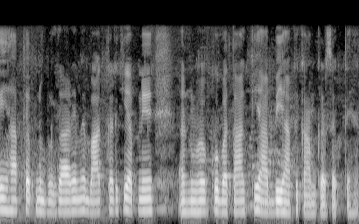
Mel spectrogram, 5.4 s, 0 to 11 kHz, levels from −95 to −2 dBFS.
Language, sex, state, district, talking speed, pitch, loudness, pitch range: Hindi, male, Bihar, West Champaran, 235 wpm, 120 Hz, -17 LUFS, 115-130 Hz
